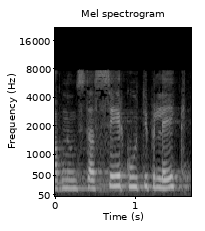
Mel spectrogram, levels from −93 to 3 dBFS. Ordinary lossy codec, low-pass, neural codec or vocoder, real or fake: none; none; none; real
